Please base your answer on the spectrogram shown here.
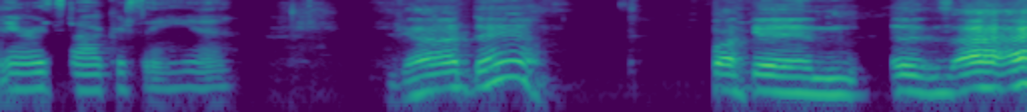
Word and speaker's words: Eristocracy: Yeah, it's a play on the word aristocracy, so It's just pronounced the exact same way. So it's aristocracy, like aristocracy.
